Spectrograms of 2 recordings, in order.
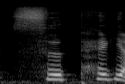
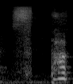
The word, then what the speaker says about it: stack: 동사일 때는 뭐뭇을 쌓다인데 발음의 팁을 하나 드리면은 여러분 S 뒤에 나오는 T는 된 소리가 되거든요. 그러니까 스택이 아니라 스택 이렇게 발음하는 게 맞아요. 그리고 간혹 이 제가 이제 현장 강의나 이런 데서 발음을 시켜보면은 스탁 이렇게 발음하는 사람들이 제법 있는데 스탁이 아니라 스택입니다. 발음이 스택입니다. 스탁 아닙니다.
